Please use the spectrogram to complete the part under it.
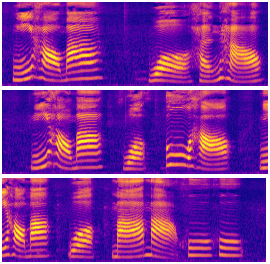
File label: chinese greetings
